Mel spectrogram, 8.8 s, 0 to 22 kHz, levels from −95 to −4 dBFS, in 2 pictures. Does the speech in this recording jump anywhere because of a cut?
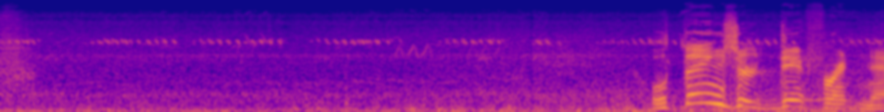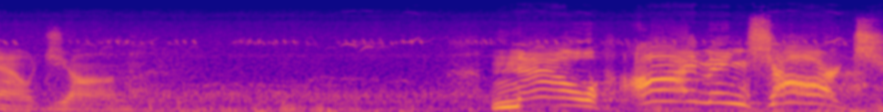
yes; 1 cut; at 2.7 s

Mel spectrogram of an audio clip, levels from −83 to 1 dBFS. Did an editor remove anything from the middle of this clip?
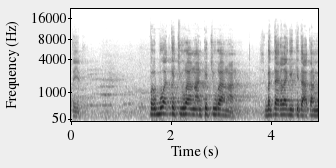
yes; 1 cut; at 3.7 s

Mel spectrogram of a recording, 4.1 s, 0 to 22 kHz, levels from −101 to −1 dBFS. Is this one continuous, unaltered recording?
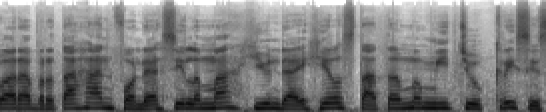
yes; 0 cuts

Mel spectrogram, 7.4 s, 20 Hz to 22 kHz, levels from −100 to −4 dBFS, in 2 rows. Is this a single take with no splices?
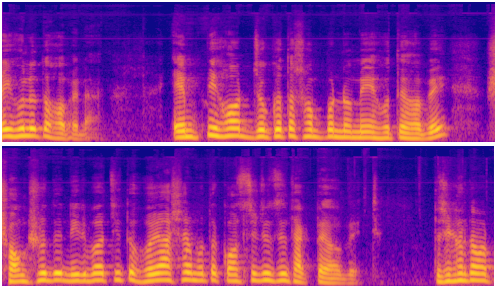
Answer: yes; 0 cuts

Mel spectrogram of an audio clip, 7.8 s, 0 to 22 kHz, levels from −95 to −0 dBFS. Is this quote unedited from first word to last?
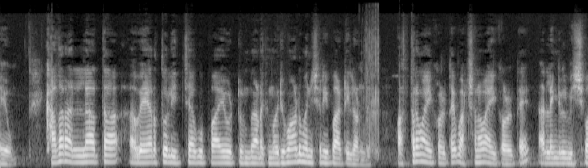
no; 1 cut; at 5.0 s

